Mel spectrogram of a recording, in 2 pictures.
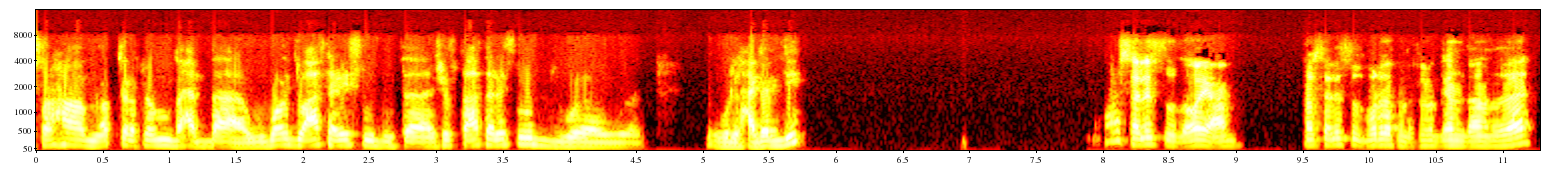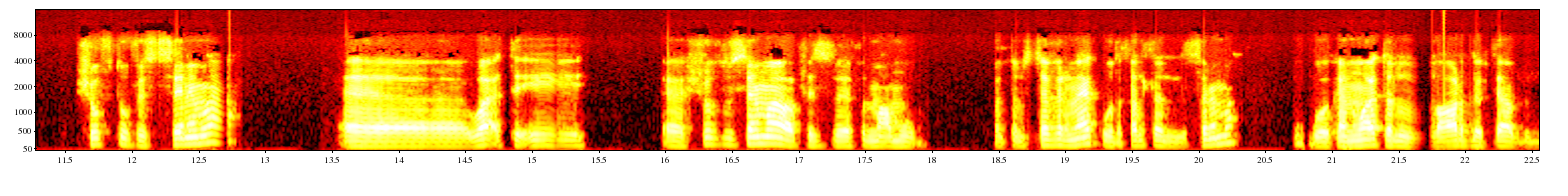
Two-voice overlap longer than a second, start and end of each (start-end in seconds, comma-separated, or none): none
